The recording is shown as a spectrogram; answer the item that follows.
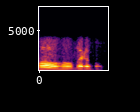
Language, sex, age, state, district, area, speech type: Marathi, female, 18-30, Maharashtra, Jalna, urban, conversation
